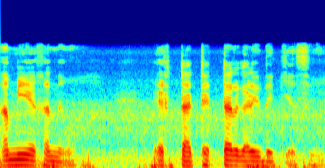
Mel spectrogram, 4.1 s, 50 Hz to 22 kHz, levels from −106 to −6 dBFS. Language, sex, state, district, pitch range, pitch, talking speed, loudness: Bengali, female, Assam, Hailakandi, 100-120 Hz, 115 Hz, 90 wpm, -18 LUFS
